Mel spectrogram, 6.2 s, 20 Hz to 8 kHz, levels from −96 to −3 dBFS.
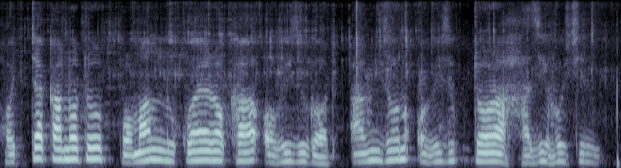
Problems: constant background noise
